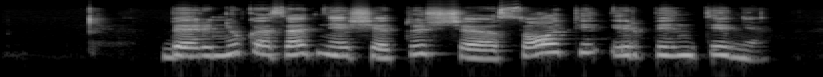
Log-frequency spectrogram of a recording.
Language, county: Lithuanian, Alytus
